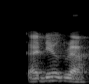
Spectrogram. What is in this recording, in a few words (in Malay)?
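"kardiograf", Malay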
